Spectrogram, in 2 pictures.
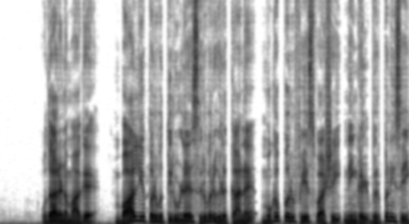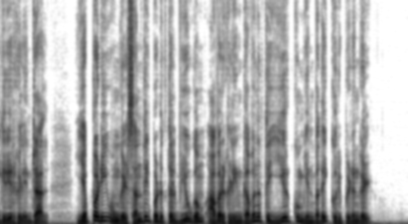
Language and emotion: Tamil, neutral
